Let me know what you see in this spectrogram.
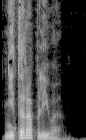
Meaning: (adverb) leisurely, in an unhurried manner; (adjective) short neuter singular of неторопли́вый (netoroplívyj)
- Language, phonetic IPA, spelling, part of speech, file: Russian, [nʲɪtərɐˈplʲivə], неторопливо, adverb / adjective, Ru-неторопливо.ogg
